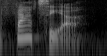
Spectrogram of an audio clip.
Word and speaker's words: Fatsia: And Zach writes, what's your recommendation for pruning cold-burned new growth on Fatsia? Am I pronouncing that correctly? – Yes.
